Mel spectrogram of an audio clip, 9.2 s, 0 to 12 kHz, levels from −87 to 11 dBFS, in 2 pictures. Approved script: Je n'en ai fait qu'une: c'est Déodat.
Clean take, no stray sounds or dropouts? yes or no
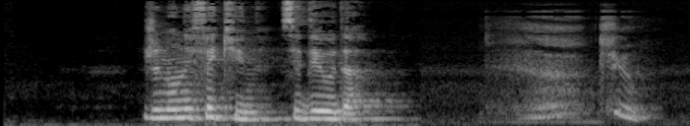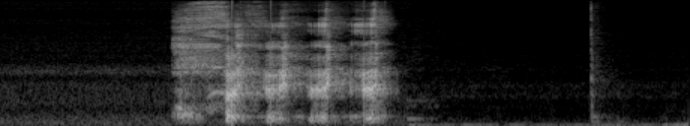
no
